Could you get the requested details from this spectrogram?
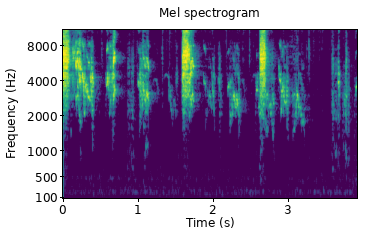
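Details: Pet budgerigar breeding pair producing spaced, scratchy high chirps, roughly one strong note a second with softer twitters in between.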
